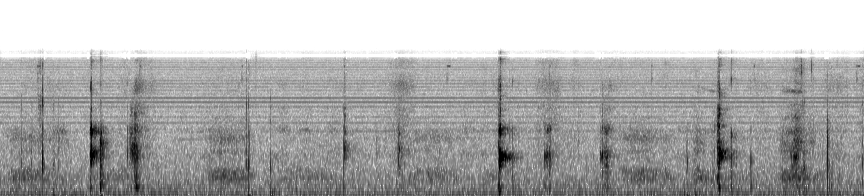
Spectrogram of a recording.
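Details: Baby with hiccups: brief, sharp catching sounds recurring about four times in ten seconds amid quiet room noise.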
